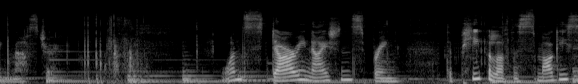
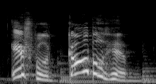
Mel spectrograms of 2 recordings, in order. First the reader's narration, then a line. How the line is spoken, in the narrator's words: shrieked another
